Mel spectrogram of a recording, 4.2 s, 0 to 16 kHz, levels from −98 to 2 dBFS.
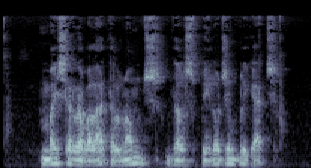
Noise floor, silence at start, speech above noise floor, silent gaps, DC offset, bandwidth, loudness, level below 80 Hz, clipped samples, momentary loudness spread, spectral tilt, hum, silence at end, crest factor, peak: -57 dBFS; 0.55 s; 32 dB; none; under 0.1%; 11.5 kHz; -26 LUFS; -50 dBFS; under 0.1%; 8 LU; -5.5 dB/octave; none; 0.45 s; 16 dB; -10 dBFS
